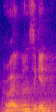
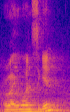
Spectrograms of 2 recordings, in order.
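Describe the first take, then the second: No difference in how they are said.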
